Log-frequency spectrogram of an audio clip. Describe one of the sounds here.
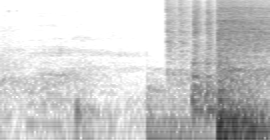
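Drums and cymbals are played hard.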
